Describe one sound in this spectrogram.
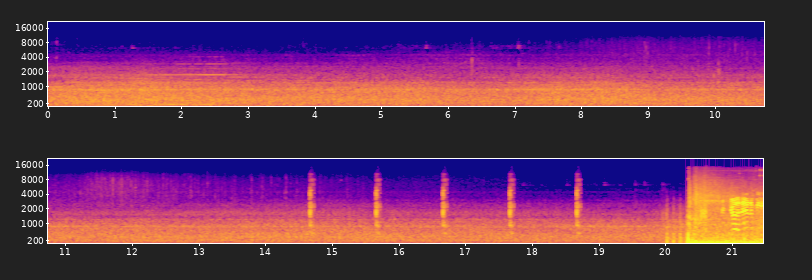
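A tank engine idles with a low, steady rumble.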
